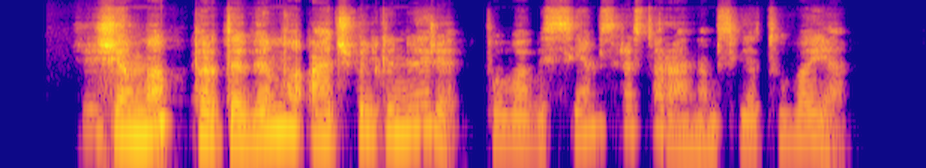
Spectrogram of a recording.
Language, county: Lithuanian, Kaunas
